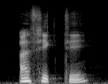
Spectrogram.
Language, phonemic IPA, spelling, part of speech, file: French, /a.fɛk.te/, affecté, verb, Fr-affecté.ogg
- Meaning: past participle of affecter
